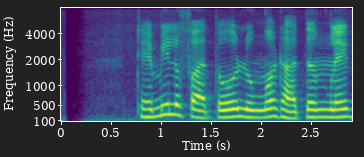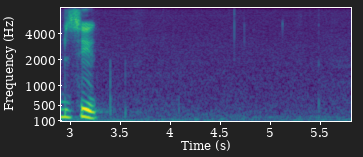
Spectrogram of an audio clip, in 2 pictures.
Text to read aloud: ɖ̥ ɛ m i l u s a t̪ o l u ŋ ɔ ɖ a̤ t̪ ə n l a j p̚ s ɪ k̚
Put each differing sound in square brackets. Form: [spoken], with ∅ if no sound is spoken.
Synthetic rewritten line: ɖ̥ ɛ m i l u [f] a t̪ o l u ŋ ɔ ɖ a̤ t̪ ə [ŋ] l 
